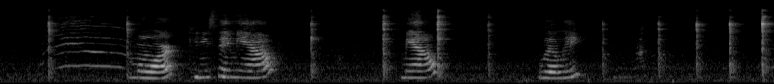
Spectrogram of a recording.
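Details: Hungry pet cats begging at supper time indoors: four loud, wavering meows in quick succession, each rising then sliding down, mixed with clinks of dishes and a woman's encouraging voice.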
